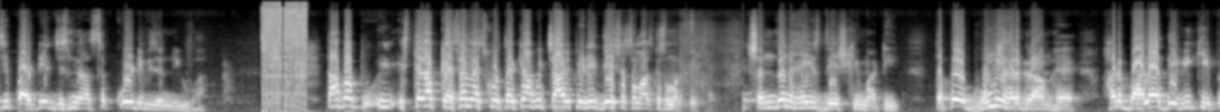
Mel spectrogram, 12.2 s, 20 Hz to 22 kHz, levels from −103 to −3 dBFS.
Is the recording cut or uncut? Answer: cut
